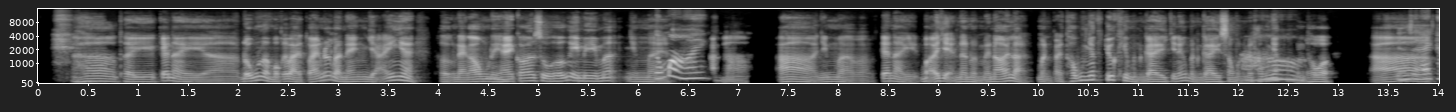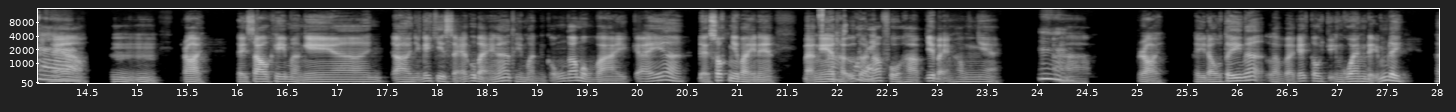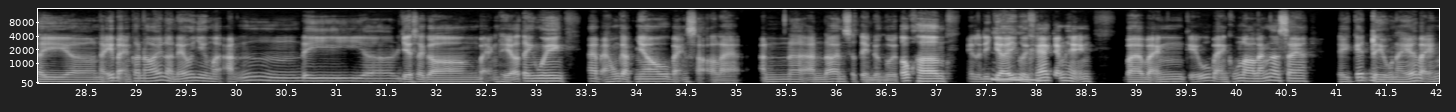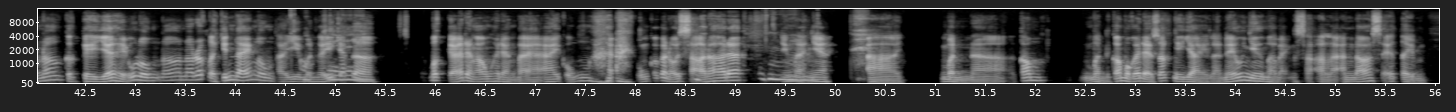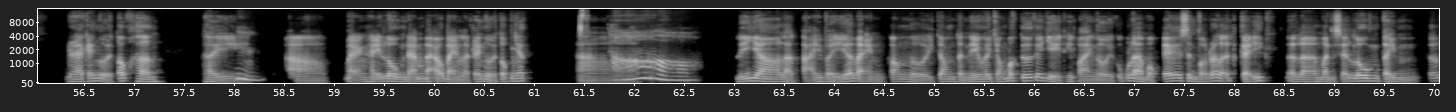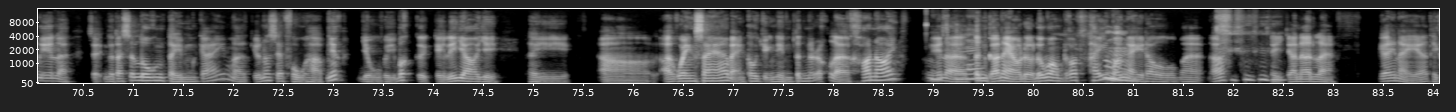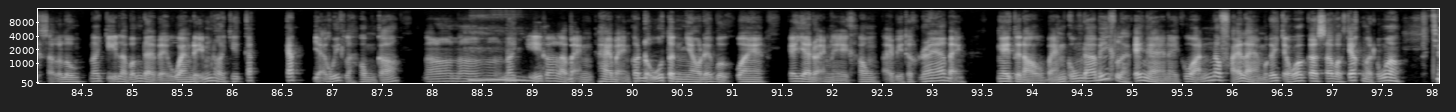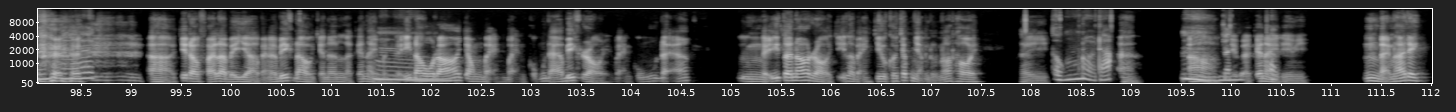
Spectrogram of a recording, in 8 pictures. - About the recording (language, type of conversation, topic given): Vietnamese, advice, Bạn và bạn đời nên thảo luận và ra quyết định thế nào về việc chuyển đi hay quay lại để tránh tranh cãi?
- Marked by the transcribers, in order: tapping; other background noise; laughing while speaking: "ai cũng"; chuckle; chuckle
